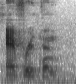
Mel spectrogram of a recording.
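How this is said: British accent, ending clipped to an 'in' sound. "In the U K, it's everything, or something along those lines"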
